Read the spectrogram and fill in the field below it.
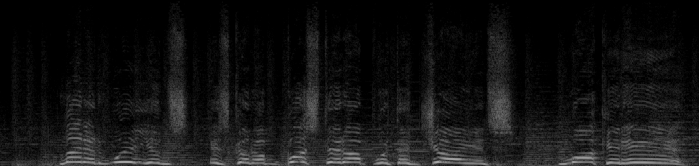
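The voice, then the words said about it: High-pitched falsetto voice. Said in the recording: “Shouldn't Mini Spaghetti have a higher voice? ... Can you achieve a high voice? ... I have a good falsetto.”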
